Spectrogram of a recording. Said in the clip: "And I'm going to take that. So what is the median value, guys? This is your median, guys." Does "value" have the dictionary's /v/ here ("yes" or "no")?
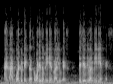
yes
